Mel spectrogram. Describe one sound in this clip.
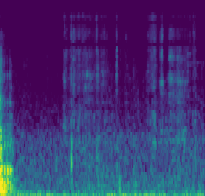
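A gloved hand rustles against a rubber hose.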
